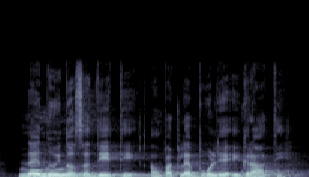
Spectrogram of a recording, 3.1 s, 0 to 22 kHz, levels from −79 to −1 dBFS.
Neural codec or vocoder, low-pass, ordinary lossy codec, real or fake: vocoder, 44.1 kHz, 128 mel bands every 256 samples, BigVGAN v2; 14.4 kHz; none; fake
